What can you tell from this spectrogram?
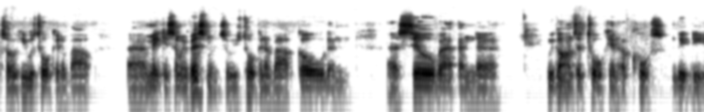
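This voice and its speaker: The host of a crypto channel rambles through casual commentary over a screen recording, with plenty of fillers and restarts. His voice is very low and raspy, hoarse from a cough, yet his tone stays bright and forceful.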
